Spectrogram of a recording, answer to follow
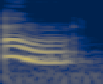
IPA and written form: ən (an)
